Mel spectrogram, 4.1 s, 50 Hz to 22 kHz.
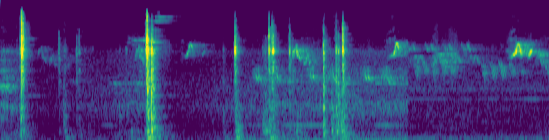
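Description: A double-pole 20-amp circuit breaker for a pool pump snapped off and back on to power-reset the pump: two sharp clicks about a second apart, followed by a few fainter clicks.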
